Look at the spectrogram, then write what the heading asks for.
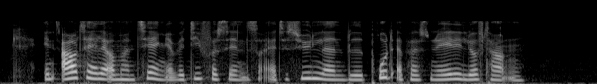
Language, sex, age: Danish, female, 24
